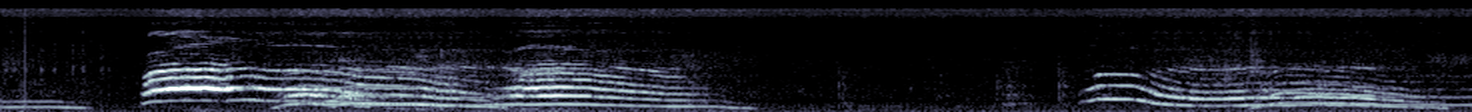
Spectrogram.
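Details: Cats, several yowling loudly in a territorial fight, filmed in Korea: long wavering howls that rise and fall, one cry swelling sharply near the start, a pause, then another drawn-out undulating wail.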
